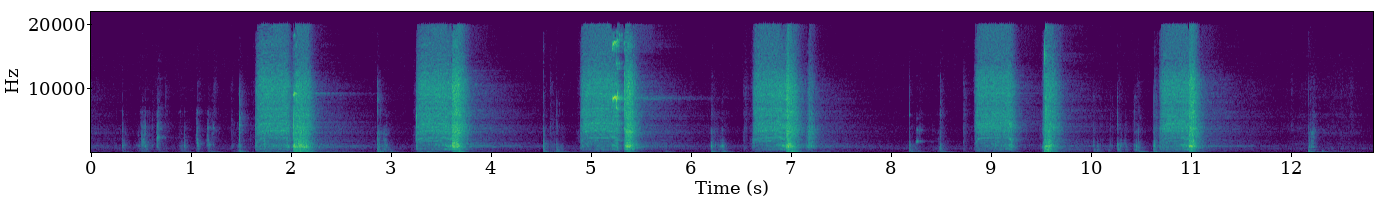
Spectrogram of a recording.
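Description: A power drill tightens the lugs on a 1970 vintage Ludwig green sparkle bass drum, sounding as a series of short whirring bursts separated by clicks and pauses, close and fairly loud.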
